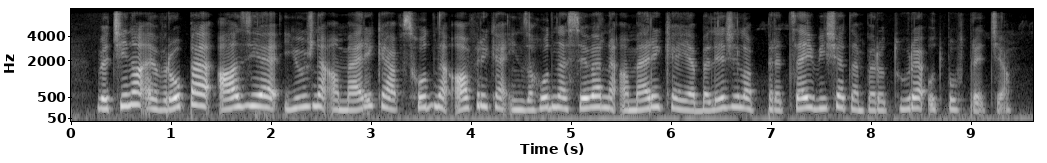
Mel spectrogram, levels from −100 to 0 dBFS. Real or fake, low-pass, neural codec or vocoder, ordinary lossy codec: real; 7.2 kHz; none; none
